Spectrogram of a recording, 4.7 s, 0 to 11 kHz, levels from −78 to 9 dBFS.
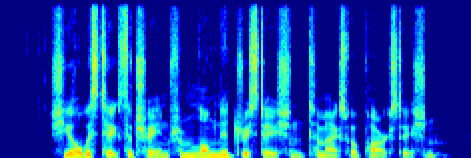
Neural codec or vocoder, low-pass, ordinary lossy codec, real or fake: vocoder, 22.05 kHz, 80 mel bands, WaveNeXt; none; none; fake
